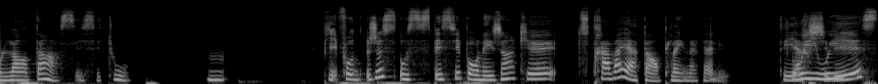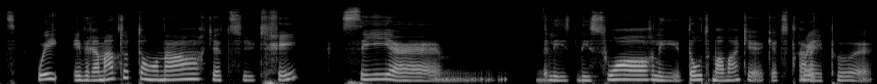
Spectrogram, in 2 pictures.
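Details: Adult women in conversation; fluent speech.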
